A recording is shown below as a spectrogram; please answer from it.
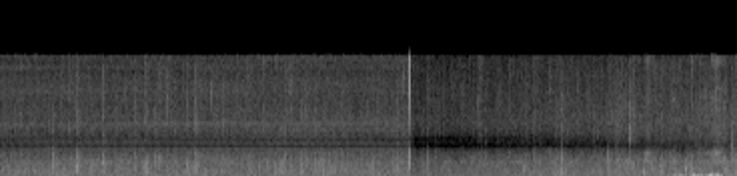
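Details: Steady rain-like hiss fills the recording, broken by one sharp click midway and a low rumbling burst near the end, with no animal calls heard.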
